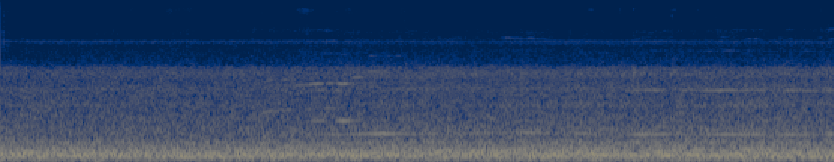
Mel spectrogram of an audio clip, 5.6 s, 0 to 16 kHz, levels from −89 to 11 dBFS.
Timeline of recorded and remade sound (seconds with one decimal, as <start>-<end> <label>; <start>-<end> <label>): 0.0-2.8 recorded; 2.8-3.8 remade; 3.8-5.6 recorded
